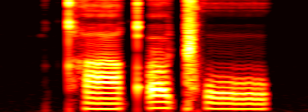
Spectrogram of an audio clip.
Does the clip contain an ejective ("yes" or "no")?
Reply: yes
